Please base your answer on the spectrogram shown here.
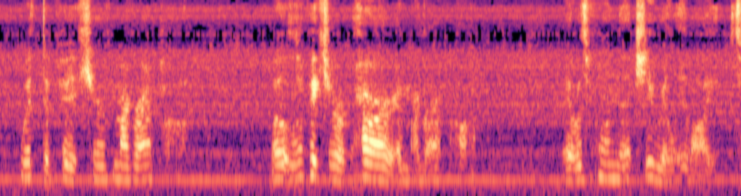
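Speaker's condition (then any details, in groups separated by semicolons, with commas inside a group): Cerebral palsy; needs crutches to walk, no teeth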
